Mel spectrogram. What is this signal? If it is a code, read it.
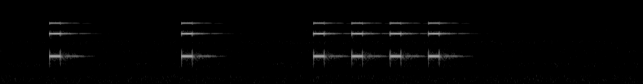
Beep code, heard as beeps from a small speaker, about 1400 Hz, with room echo. 1-1-4. In Phoenix BIOS tables: BIOS ROM checksum failure.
